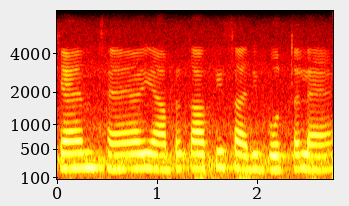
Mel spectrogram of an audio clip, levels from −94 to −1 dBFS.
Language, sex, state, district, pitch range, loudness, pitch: Hindi, female, Haryana, Jhajjar, 200-215 Hz, -15 LUFS, 210 Hz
